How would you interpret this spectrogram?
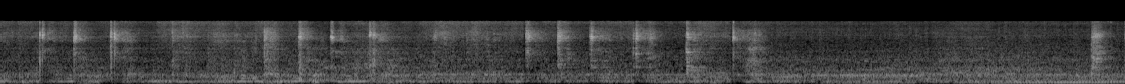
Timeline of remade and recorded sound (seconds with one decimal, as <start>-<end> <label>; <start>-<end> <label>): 0.0-4.2 remade; 4.2-7.1 recorded; 7.1-7.7 remade; 7.7-9.2 recorded; 9.2-9.9 remade; 9.9-11.3 recorded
